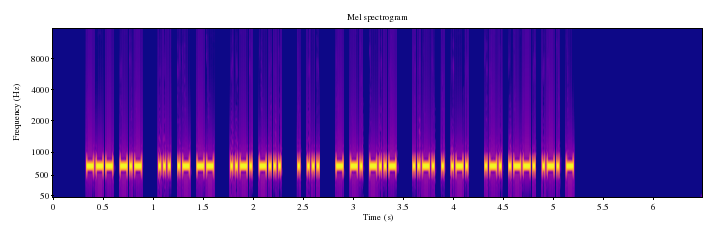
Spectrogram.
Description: Morse code, heard as a keyed tone, about 48 wpm, 700 Hz. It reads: OK SAM FB ES TNX FER RPRT
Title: Practice QSO - Exchange 2 - Info - 50wpm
